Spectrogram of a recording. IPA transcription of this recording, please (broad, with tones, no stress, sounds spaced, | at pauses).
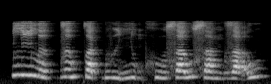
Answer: l i˧ l əː˨˩ k̚ z ə˨˦ w t̪ a˨˩ k̚ v ɨ˧˩ ɲ o̰˧˨ m x ṳ˨˩ s a˨˦ w s a̤˨˩ ŋ z a̰˧˥ w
